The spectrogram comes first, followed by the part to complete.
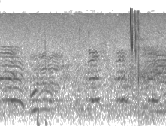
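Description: Faint on-pitch ambience of a football match: distant voices calling and shouting across the field over a low background haze.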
